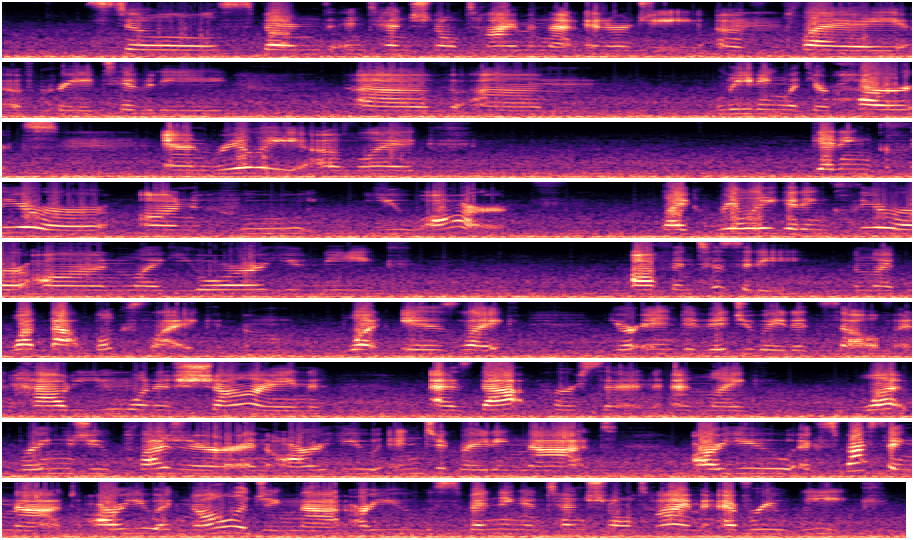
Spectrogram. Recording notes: Drive across the country (this time anyway) and share some thoughts around the cosmos from the car.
